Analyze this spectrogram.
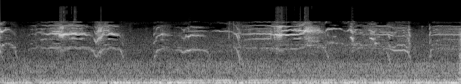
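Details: Madrid peregrine falcons on 26 April 2016 during the first feeding of the day, when the male brings a small bird for the chicks. Excited, bending, wailing notes tumble over one another above steady low traffic-like noise.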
